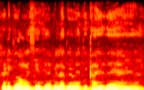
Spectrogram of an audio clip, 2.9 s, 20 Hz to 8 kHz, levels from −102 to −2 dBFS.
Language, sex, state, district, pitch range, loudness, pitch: Hindi, male, Haryana, Jhajjar, 170-180 Hz, -11 LUFS, 170 Hz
